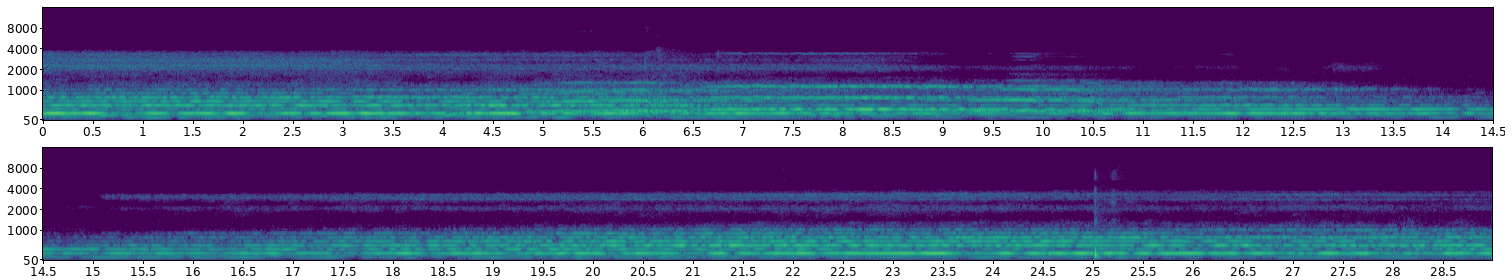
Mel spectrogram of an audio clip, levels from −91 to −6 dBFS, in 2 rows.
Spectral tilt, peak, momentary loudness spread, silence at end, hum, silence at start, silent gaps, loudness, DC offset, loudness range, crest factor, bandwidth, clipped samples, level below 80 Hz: -8.5 dB/octave; -20 dBFS; 9 LU; 0 s; none; 0 s; none; -39 LUFS; under 0.1%; 7 LU; 18 dB; 4 kHz; under 0.1%; -78 dBFS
